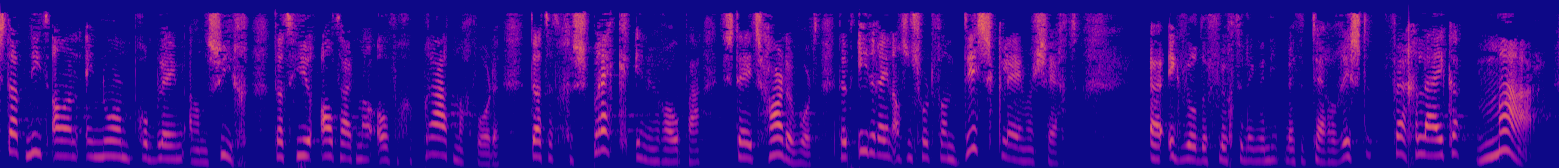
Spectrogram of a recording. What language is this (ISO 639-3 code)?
nld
